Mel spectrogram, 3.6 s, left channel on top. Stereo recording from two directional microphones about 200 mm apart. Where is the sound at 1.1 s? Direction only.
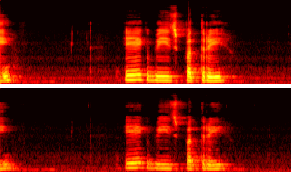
45° left (ahead or behind).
